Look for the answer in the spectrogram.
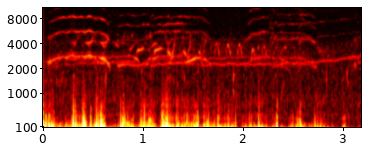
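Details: Nestling peregrine falcons begging while fed at a forest nest, Barycz Valley, 17 April 2024: a dense chorus of thin, wavering, whiny calls runs continuously beneath loud, irregular low thumps and scuffling from the feeding.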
